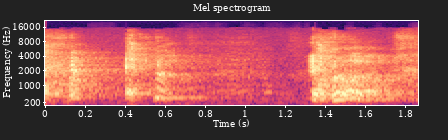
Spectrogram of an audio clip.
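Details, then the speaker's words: Simulated lung cancer in an acted skit: two or three harsh coughs, then a longer coughing burst; persistent bad cough for a few weeks, with rib pain when coughing. "I know, I've had this really bad cough for a few weeks, and my ribs are kind of hurting when I cough too."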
